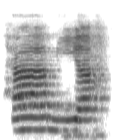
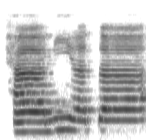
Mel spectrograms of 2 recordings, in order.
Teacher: walaupun misalnya harokatnya itu fathatain dan kita wakaf di situ, dia tidak dibaca sebagai mad iwad, tapi diganti dengan bunyi ha.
